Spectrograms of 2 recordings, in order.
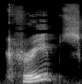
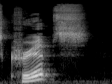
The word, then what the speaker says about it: Krieps: Vicky Creeps, Crips. It's spelled K-R-I-E-P-S.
